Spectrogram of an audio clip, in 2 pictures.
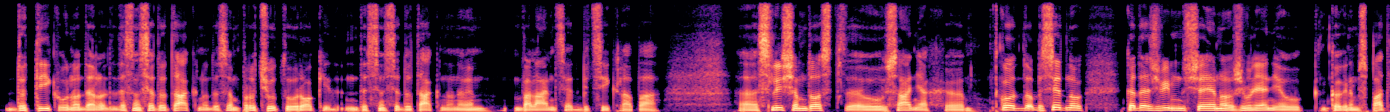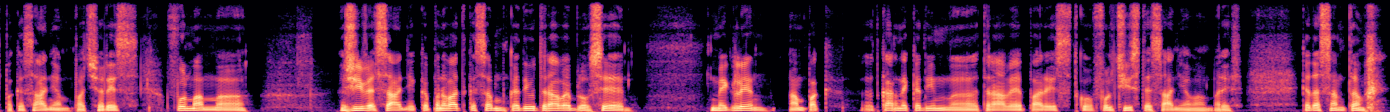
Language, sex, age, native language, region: Slovenian, male, 30-49, Slovenian, Primorsko-notranjska region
